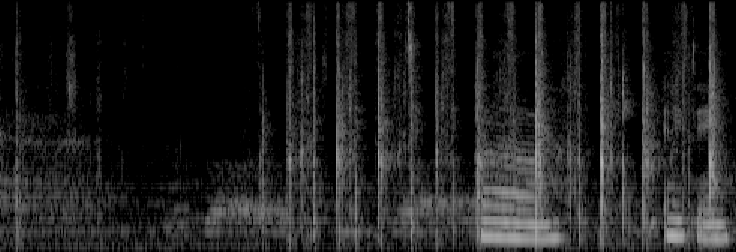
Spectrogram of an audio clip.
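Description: Tarot cards being shuffled by hand in a quiet room, a run of crisp riffling and sliding card sounds under a voice talking.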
